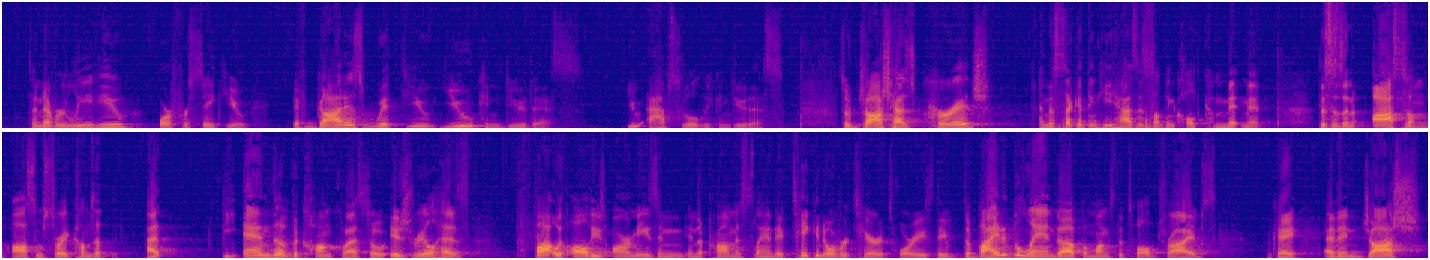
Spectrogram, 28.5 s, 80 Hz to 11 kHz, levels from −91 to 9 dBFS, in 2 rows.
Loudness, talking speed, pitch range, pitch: -26 LUFS, 170 wpm, 105-150 Hz, 130 Hz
